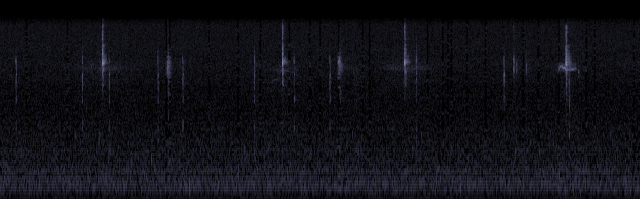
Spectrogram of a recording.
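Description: Faint, irregular clicking of a computer mouse over near-silent room tone, with a few sharper clicks every second or two among softer ones.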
